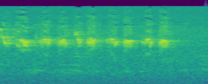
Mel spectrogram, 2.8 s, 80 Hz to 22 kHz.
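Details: A White-vented (Great) Myna, Acridotheres grandis, in Ubon Ratchathani, Thailand, on 17 July 2020, gives a quick run of about eight high, scratchy chirps, roughly three per second, over a quiet background.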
